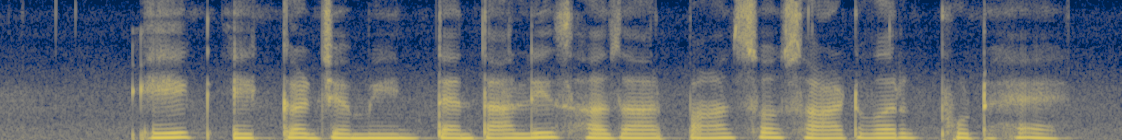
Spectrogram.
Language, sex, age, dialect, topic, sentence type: Hindi, female, 25-30, Garhwali, agriculture, statement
